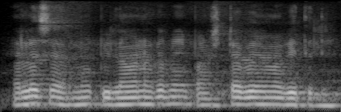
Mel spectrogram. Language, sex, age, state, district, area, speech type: Odia, male, 30-45, Odisha, Nayagarh, rural, spontaneous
